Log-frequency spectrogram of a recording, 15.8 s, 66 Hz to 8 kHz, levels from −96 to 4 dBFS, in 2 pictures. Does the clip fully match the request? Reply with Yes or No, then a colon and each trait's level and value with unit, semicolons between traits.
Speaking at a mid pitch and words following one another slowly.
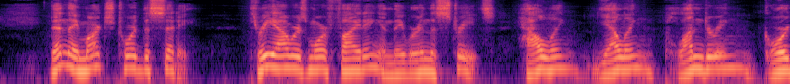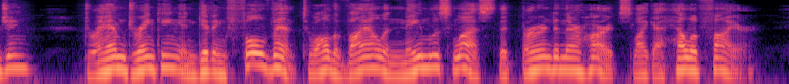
No: medium, 150 Hz; average, 165 wpm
